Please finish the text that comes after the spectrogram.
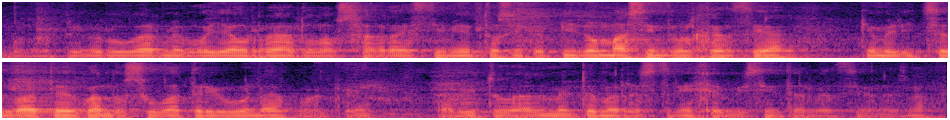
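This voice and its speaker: A man's voice: on the low side, little pitch movement, fairly quick, mellow, slight background noise. A man in his fifties speaking on a conference panel, delivering an oratorical talk with wry, joking asides. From Spain. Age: 50s.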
